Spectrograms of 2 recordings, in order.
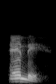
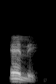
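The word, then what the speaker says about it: ele: Next letter एले, आवाज देगा ल की, नाम है एले।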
